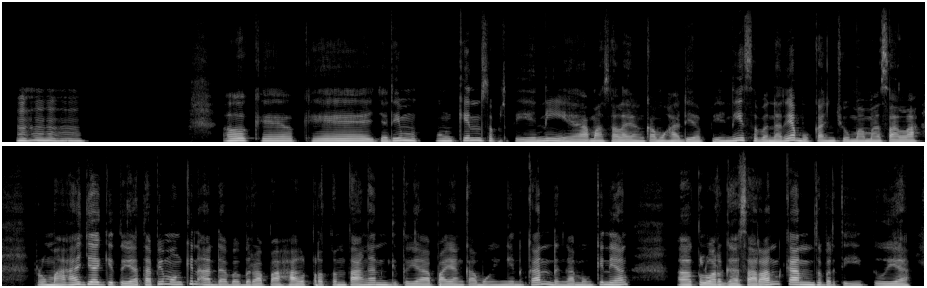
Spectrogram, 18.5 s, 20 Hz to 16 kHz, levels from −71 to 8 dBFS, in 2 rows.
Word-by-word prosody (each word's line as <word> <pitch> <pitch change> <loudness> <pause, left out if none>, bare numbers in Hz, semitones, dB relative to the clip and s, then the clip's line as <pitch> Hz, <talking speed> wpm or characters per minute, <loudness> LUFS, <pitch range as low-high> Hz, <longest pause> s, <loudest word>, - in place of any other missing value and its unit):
Hmm, 235 - +2 0.2
mhm. 225 -3 -4 1.4
Oke 225 -2 +1
oke. 205 0 -4 0.5
Jadi 200 +6 -1 0.3
mungkin 220 +5 -2
seperti 195 -5 -5
ini 210 -3 0
ya 170 +1 -1
masalah 190 -1 0
yang 180 0 -3
kamu 180 +1 -1
hadapi 180 -1 -2
ini 255 +7 +1
sebenarnya 190 0 0
bukan 190 -5 -1
cuma 185 -1 -2
masalah 185 0 0 0.4
rumah 200 +1 +3
aja 265 0 +4
gitu 220 -3 -2
ya, 200 +3 +2
tapi 225 +7 0
mungkin 265 +2 -2
ada 210 -4 0
beberapa 190 0 0
hal 195 +1 +1
pertentangan 200 +2 +1
gitu 185 -1 -5
ya, 195 0 +2
apa 195 +1 0
yang 195 0 +1
kamu 185 -1 -3
inginkan 195 +8 0
dengan 195 -2 0
mungkin 190 +6 -2
yang, 235 +1 +3 0.5
eee, 195 0 +4
keluarga 205 -3 +3
sarankan, 235 +4 +4
seperti 195 -3 -4
itu 190 -1 -5
ya? 180 -2 +2
200 Hz, 140 wpm, -22 LUFS, 185-220 Hz, 1.4 s, aja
